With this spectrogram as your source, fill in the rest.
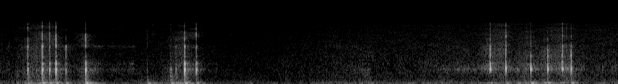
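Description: Long nails tap the top and side edges of a closed, hollow, black croc-textured hard eyeglass case with a faux-leather cover. Quick bursts of dry, hollow clicks with a mid-pitched knock around 690 Hz come early in the clip and again near the end, each tap dying away almost instantly, with quiet pauses in between.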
